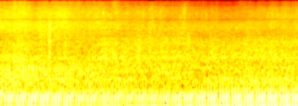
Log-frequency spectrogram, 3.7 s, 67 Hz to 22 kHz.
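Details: 2000 Honda S2000 track car with misfire codes for two years, listened to at the back: steady low exhaust pulse at idle with a faint occasional stumble, only intermittent; suspected misfire from tight valves.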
